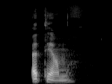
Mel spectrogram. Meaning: 1. in the long run 2. eventually
- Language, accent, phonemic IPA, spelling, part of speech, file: French, France, /a tɛʁm/, à terme, adverb, LL-Q150 (fra)-à terme.wav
